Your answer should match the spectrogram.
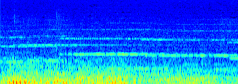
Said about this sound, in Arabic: في السماء بدأت غيوم المطر تتشكل وسمع صوت الرعد من بعيد.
